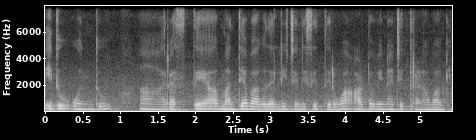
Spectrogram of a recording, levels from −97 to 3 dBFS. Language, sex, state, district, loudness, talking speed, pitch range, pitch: Kannada, female, Karnataka, Shimoga, -16 LUFS, 90 wpm, 185-215 Hz, 200 Hz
